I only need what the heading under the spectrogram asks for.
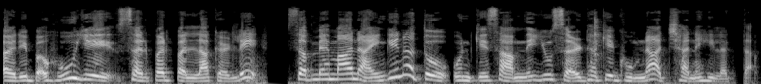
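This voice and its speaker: A woman's voice: lowish voice, animated, unhurried. Cartoon story mother-in-law, played by a female narrator: middle-aged, bossy, scolding, swooping intonation. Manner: scolding, domineering. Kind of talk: animated moral-story cartoon dialogue.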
